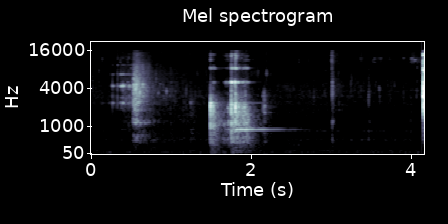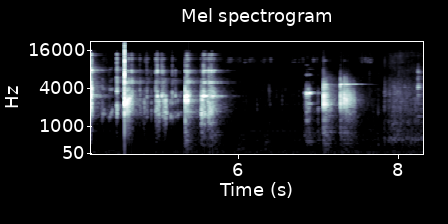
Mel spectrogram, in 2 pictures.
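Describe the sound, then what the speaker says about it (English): Pistachio candy mixture with sesame seeds, baking soda and salt stirred in a saucepan, sparse metallic clinks and scrapes of a utensil against the pot in short separated bursts, fairly close. "you'll stir everything together in the saucepan"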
